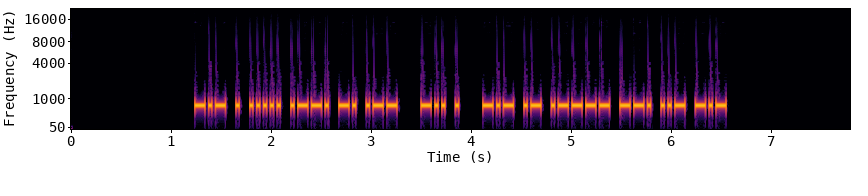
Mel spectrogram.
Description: Morse code, heard as a keyed tone, about 36 wpm, 700 Hz. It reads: KE5PNW DE KA1GUK
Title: USA Callsign DE Callsign - 6 Characters - 35wpm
